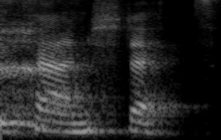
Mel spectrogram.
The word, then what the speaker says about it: Stjernstedt: Stjernstedt. Is that German? Yeah, it's like Norwegian, or it could be Swedish, but Old Swedish or Norwegian. And it would be Stjernstedt in Swedish.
